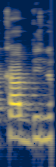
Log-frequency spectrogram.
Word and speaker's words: cabine: Não terminar com esse. Tem que terminar com N.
